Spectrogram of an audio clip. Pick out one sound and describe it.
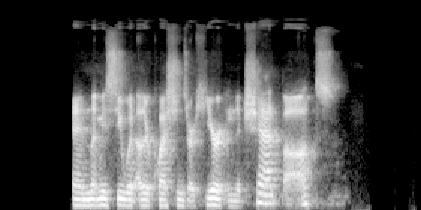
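A young man speaks calmly and close to the microphone, as if on an online call.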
